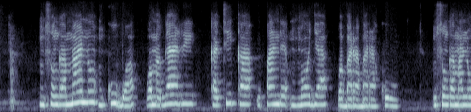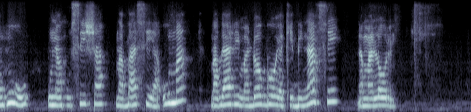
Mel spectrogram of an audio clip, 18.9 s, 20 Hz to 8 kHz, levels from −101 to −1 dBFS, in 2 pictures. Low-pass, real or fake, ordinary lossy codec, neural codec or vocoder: 7.2 kHz; fake; Opus, 24 kbps; codec, 16 kHz, 4 kbps, FreqCodec, larger model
